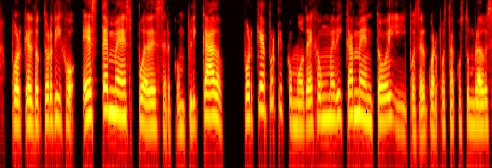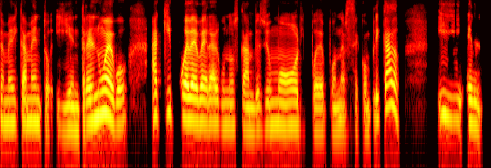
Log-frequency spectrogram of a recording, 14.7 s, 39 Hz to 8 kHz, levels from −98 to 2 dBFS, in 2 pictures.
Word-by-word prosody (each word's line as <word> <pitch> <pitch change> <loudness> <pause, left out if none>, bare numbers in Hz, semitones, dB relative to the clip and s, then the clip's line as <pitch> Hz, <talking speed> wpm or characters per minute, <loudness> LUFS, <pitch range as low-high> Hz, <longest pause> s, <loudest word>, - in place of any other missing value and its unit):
porque 165 +1 +2
el 165 - +3
doctor 180 +3 0
dijo: 185 -2 -3
"Este 215 +5 +5
mes 210 -4 +3
puede 150 -3 +3
ser - - -11
complicado". 160 +5 +2 0.3
¿Por 190 +1 -2
qué? 260 -1 +3
Porque 260 -1 -11
como 155 -2 -5
deja 160 +4 -1
un 190 +1 -3
medicamento 190 -3 0
y, 150 -9 -5
pues, 125 -1 -8
el 120 - -2
cuerpo 140 +3 -3
está 155 +1 -6
acostumbrado 150 0 -2
a - - -1
ese 165 +3 -7
medicamento, 165 +1 -3
y 140 0 -6
entra 140 +4 0
el 180 - +2
nuevo, 185 -7 +6 0.3
aquí 210 +2 -1
puede 180 -3 +7
haber 170 -1 +3
algunos 155 -2 -3
cambios 135 -1 -4
de 155 - -8
humor, 155 0 -1
y 125 - -40
puede 130 0 -3
ponerse 65 - -10
complicado. 270 +10 0 0.5
Y 190 -6 -6
el 160 -4 -1
165 Hz, 170 wpm, -25 LUFS, 150-190 Hz, 0.5 s, puede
